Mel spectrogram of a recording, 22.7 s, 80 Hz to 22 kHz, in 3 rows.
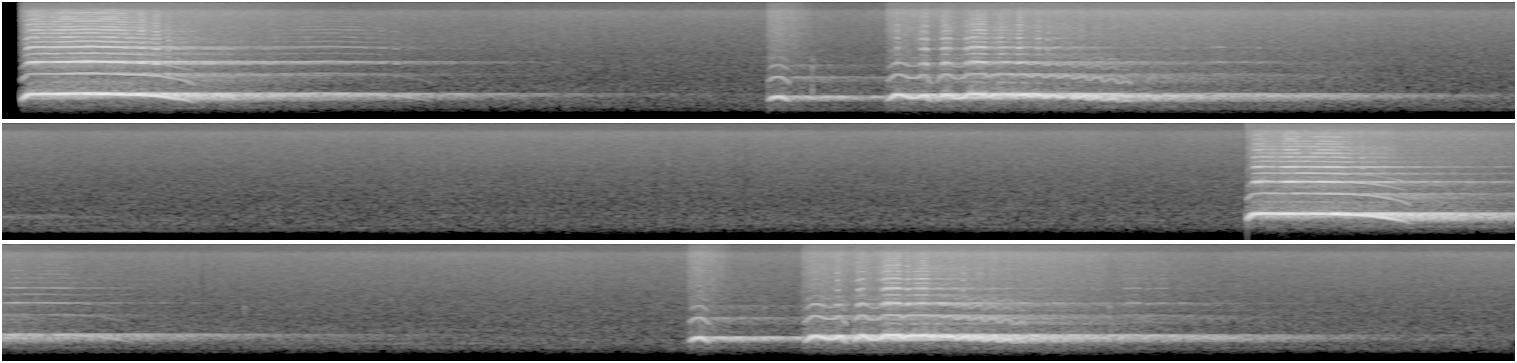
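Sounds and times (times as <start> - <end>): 
male tawny owl Strix aluco calling: 0.1 - 2.7, 3.8 - 7.2, 13.8 - 16.6, 18.6 - 21.9.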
